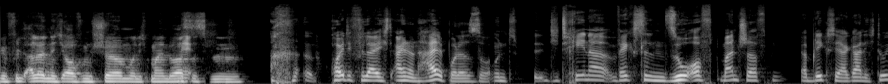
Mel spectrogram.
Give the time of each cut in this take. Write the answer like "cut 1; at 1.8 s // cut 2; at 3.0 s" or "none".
cut 1; at 2.0 s // cut 2; at 3.2 s // cut 3; at 4.9 s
